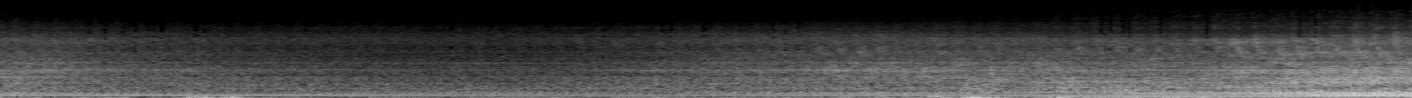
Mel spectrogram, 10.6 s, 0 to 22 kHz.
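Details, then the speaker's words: 2007 Ram 2500 with the 5.9 Cummins diesel and G56 six-speed manual, new South Bend dual-disc organic clutch: steady idle in neutral with a light, rattly chatter said to be gears backlashing against each other. "So initially, I can hear the chatter that they talk about with the southbend clutch. And they say it comes from the gears kind of backlashing against each other while in neutral, which that doesn't really bother me."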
